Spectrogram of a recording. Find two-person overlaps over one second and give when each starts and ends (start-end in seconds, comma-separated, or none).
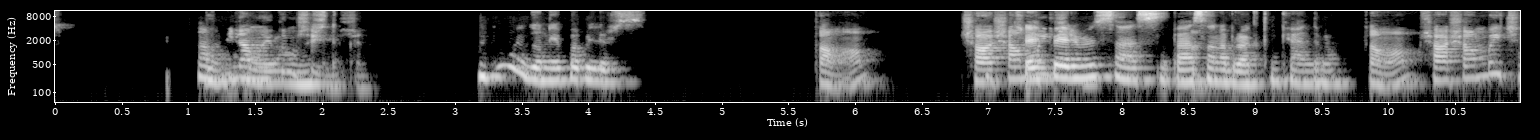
1.1-2.3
